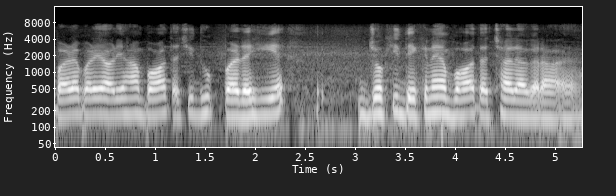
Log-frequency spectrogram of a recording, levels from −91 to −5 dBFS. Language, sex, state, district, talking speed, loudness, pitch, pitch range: Hindi, male, Andhra Pradesh, Chittoor, 215 wpm, -15 LUFS, 165 Hz, 160-175 Hz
